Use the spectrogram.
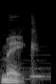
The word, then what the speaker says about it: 馬: the first sounds babies make. Is a combination of the radical nu, meaning female, and ma, pronounced like a soft ma.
